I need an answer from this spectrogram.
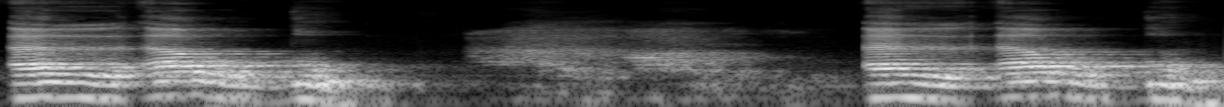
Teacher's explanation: huruf ro tebalkan karena dia termasuk tafkhim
